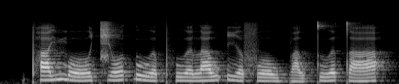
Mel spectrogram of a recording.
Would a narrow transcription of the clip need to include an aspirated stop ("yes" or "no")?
yes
